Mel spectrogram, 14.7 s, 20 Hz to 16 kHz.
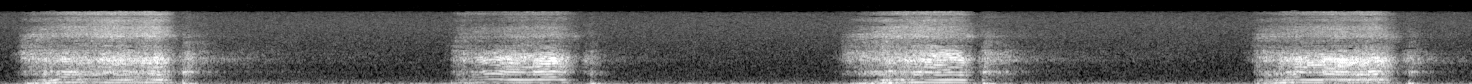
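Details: Four loud, rattling snores, each followed by a quiet pause, about 15 breaths a minute, recorded during sleep with the SnoreLab app; snoring.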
